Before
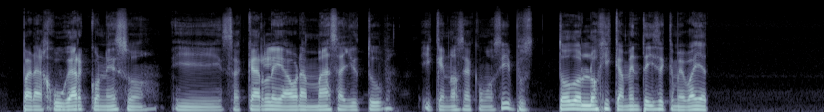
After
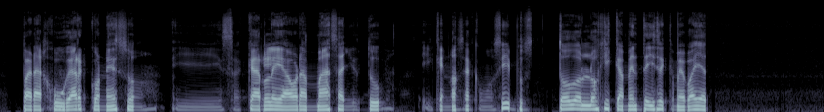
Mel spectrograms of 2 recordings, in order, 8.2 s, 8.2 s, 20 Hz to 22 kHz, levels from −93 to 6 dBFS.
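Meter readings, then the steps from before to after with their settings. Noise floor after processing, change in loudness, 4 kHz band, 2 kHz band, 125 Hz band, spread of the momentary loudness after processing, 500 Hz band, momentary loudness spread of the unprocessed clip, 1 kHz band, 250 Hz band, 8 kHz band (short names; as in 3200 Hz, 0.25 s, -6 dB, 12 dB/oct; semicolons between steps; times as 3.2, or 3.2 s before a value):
-73 dBFS, -4.5 dB, -5.5 dB, -4.5 dB, -5.0 dB, 13 LU, -5.0 dB, 11 LU, -4.5 dB, -5.5 dB, -10.0 dB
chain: level quantiser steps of 23 dB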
